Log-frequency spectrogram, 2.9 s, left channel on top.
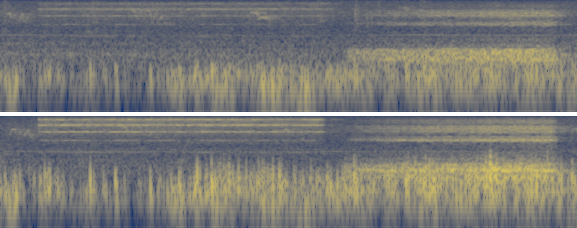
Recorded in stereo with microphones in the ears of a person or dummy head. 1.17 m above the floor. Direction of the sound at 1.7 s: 55° right (ahead or behind).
